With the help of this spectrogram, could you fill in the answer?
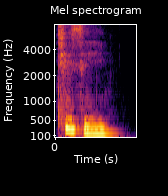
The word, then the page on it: tizzy: British English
